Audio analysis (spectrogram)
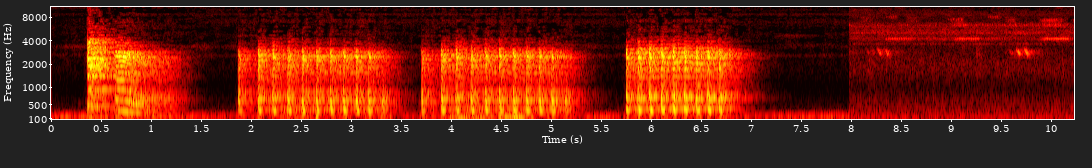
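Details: A gecko heard at night gives four long, rasping, pulsed bursts, each throbbing rapidly for about a second before a short pause; a faint high electronic tone follows at the end over a low background hum.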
